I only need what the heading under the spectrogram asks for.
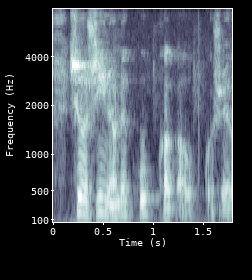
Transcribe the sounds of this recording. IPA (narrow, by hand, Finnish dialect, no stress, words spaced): se on siːn o nyk kukːɑkɑup ko se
